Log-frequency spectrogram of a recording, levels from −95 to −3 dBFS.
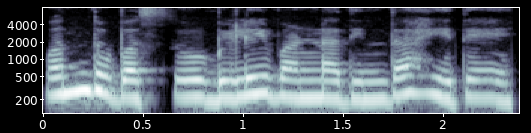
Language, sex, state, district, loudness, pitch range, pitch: Kannada, female, Karnataka, Bangalore, -16 LUFS, 215-240 Hz, 220 Hz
